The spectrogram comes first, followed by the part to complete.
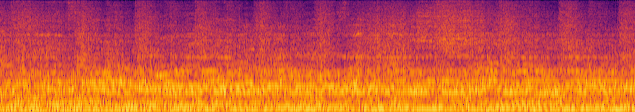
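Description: Rock band playing live through a PA: electric guitars over bass guitar and a drum kit, steady and loud, with the bass moving to a new note about two seconds in.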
